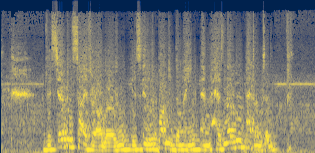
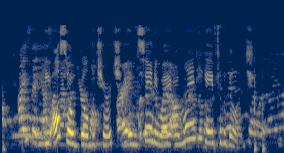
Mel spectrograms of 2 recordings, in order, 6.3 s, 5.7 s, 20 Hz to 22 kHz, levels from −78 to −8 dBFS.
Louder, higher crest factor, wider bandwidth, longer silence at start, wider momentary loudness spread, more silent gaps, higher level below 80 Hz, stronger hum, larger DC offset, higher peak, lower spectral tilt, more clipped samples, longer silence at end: first, -7 LUFS vs -19 LUFS; second, 6 dB vs 20 dB; first, 17 kHz vs 11.5 kHz; about the same, 0.05 s vs 0.05 s; second, 8 LU vs 19 LU; neither; first, -30 dBFS vs -66 dBFS; neither; neither; about the same, 0 dBFS vs 0 dBFS; about the same, -4.5 dB/octave vs -3.5 dB/octave; first, 0.2% vs under 0.1%; about the same, 0 s vs 0 s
